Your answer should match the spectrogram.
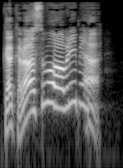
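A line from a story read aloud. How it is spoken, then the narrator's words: Exclamation. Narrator (Russian): воскликнул он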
